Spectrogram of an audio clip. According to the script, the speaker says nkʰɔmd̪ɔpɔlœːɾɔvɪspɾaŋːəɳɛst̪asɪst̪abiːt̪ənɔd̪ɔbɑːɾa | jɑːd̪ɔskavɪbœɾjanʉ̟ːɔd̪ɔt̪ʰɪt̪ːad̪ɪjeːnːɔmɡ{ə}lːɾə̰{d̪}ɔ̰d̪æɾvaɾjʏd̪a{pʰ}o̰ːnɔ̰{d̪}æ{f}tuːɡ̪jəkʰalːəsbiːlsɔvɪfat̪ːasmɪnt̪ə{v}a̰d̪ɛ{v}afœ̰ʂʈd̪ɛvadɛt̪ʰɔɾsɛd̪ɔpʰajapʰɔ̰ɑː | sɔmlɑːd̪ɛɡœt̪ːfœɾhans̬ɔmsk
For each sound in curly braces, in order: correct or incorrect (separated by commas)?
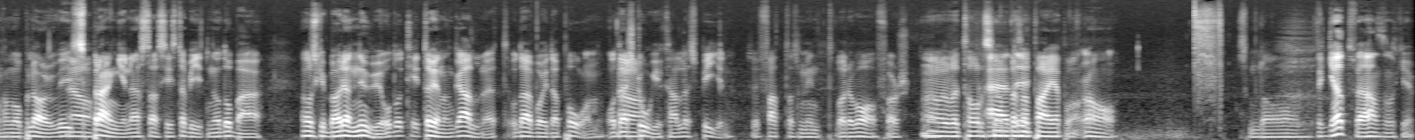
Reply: incorrect, incorrect, correct, correct, incorrect, correct, correct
